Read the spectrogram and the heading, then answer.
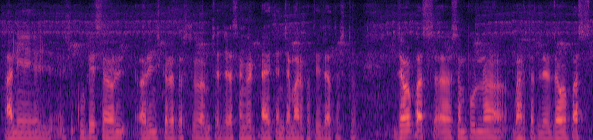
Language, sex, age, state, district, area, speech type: Marathi, male, 60+, Maharashtra, Wardha, urban, spontaneous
